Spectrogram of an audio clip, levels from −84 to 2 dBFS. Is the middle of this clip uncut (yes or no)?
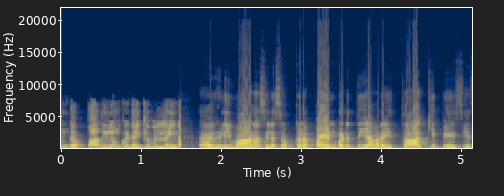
no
